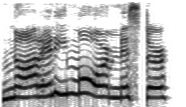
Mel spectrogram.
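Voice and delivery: very high, shrill retort; high-pitched outraged screech; shrieked. A narrator's reading. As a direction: shriek it down at him. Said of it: "she shrieked down".

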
